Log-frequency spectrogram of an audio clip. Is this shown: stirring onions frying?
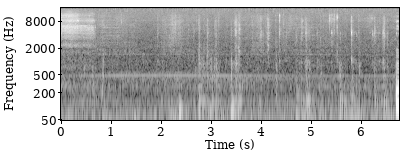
no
